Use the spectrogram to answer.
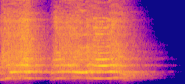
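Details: A pet Moluccan cockatoo gives a very loud call while the sound of a live stream is being checked: a harsh, raspy scream in two linked bursts lasting about one and a half seconds, then silence.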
